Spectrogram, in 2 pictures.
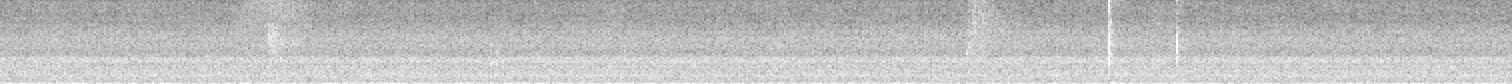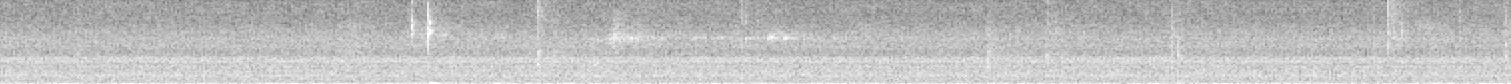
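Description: Low, steady hiss with a few faint, scattered clicks.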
